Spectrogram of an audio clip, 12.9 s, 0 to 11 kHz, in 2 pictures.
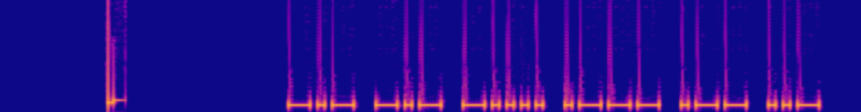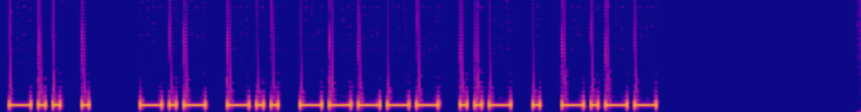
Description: Morse code, heard as a keyed tone, about 22 wpm, 700 Hz. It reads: KK6JWU DE KD0UEY
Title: USA Callsign DE Callsign 22wpm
